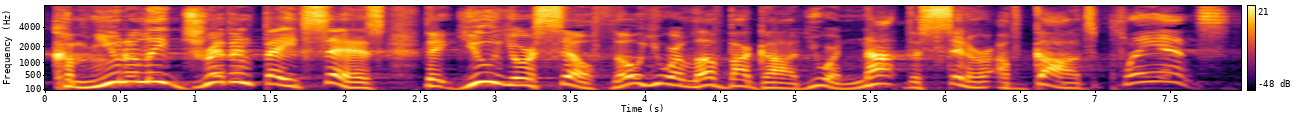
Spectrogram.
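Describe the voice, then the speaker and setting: A male pastor preaching a sermon with dramatic swings from loud peaks to quiet, low passages. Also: sing-song, measured pace, hardly any pauses, husky, big-room sound. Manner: impassioned preaching with dramatic swings of pitch and volume.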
